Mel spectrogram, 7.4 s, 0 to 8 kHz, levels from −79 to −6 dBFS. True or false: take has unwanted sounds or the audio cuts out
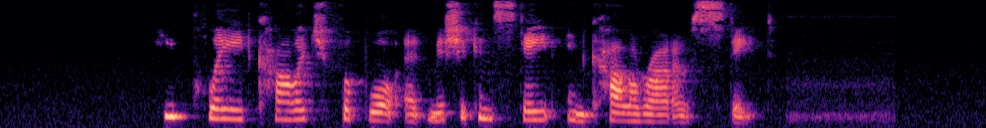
false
